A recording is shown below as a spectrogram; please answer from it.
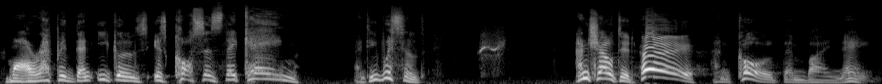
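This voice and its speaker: A man reciting a bedtime story in verse with exuberant, highly dramatic theatrical delivery. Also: wildly swooping pitch, slow pace, creaky, a little mellow, breathy edge, no echo.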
